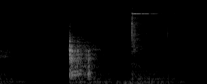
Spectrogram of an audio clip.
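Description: Two light knocks about half a second apart as a small metal part is dropped onto the wooden workbench. The second knock is followed by a brief high metallic ring.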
